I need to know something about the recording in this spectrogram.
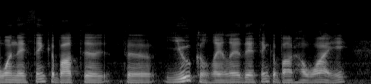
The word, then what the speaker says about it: ukulele: You pronounce it ukulele. Right. In Hawaii, they pronounce it ukulele. That's right. Ukulele. Yep. Yeah. Even though there's a lot of Hawaiians that pronounce it ukulele, so Right. it's actually okay.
